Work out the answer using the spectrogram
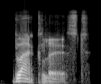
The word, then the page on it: blacklist: British English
